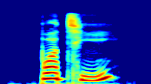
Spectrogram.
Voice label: Nepali, basic phrases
